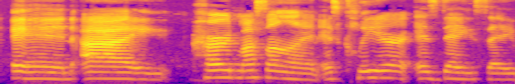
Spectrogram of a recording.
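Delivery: ordinary delivery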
